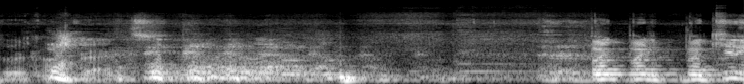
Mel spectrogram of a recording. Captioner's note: laughter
